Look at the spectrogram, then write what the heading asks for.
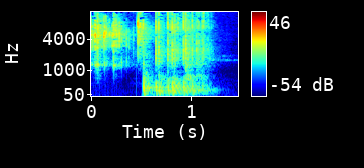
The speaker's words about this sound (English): Here we go. Dice.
